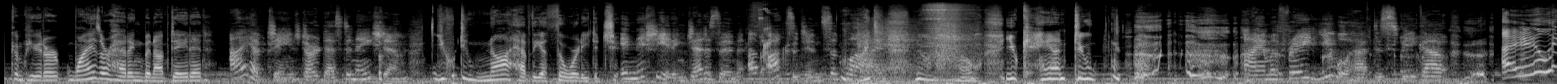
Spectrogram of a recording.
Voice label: Character

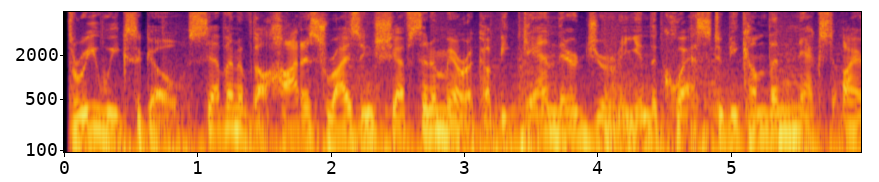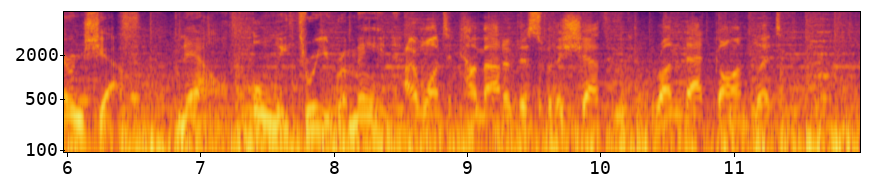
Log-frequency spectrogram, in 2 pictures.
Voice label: Promo

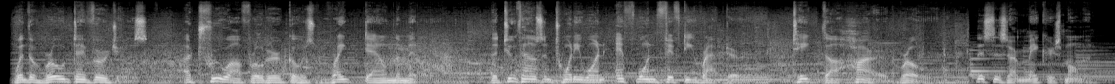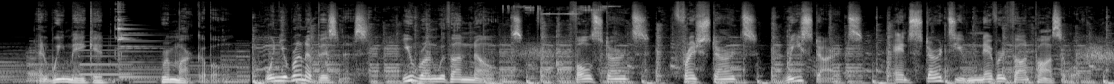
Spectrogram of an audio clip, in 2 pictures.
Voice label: Commercial; TaDa

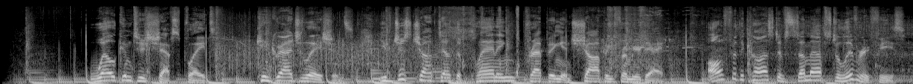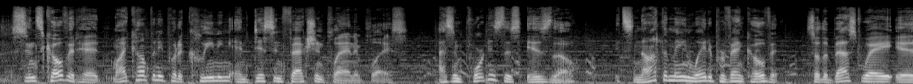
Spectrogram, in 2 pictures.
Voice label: Narration; TaDa

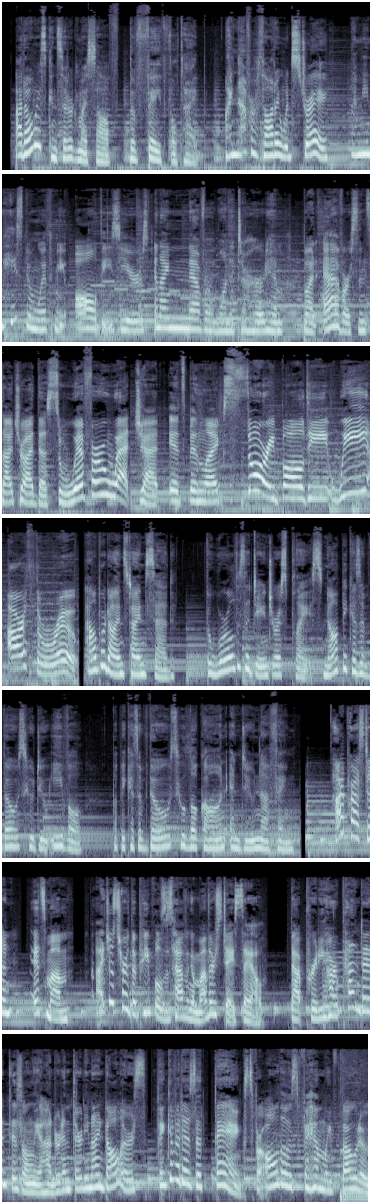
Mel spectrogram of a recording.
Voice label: commercial; TaDa

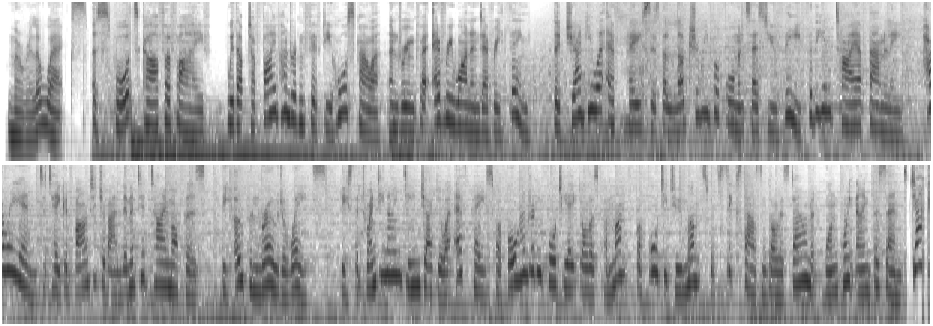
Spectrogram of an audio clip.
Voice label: British Commercial; TaDa

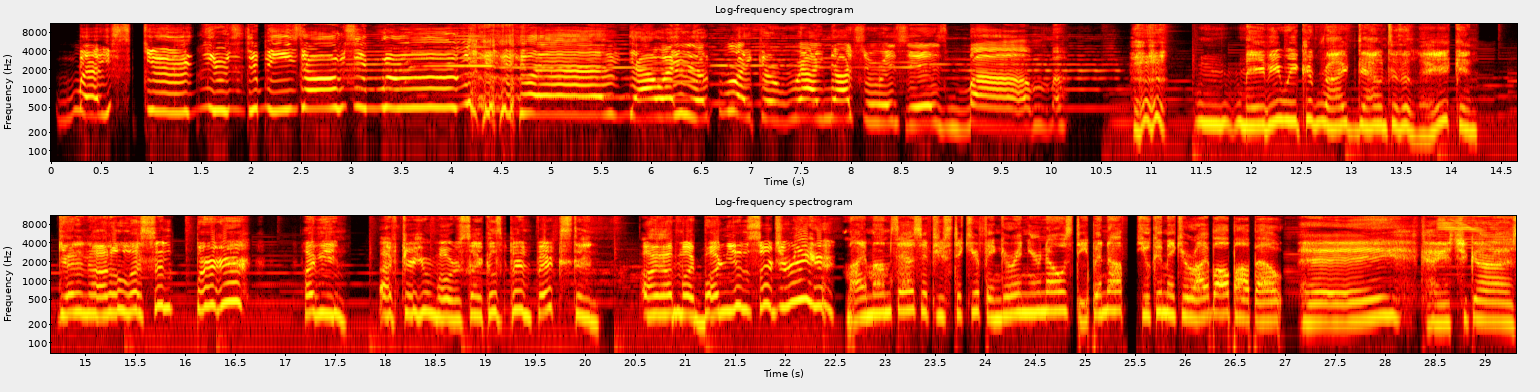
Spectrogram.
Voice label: Character; TaDa

